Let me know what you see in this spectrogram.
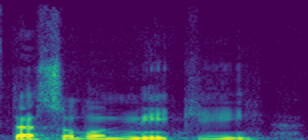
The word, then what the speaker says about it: Thessaloniki: or some people say it's Thessaloniki, if they want to pronounce it all Greek-y.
